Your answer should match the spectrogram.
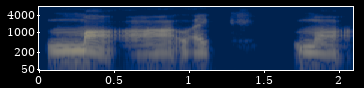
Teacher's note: You go down and up. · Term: the third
